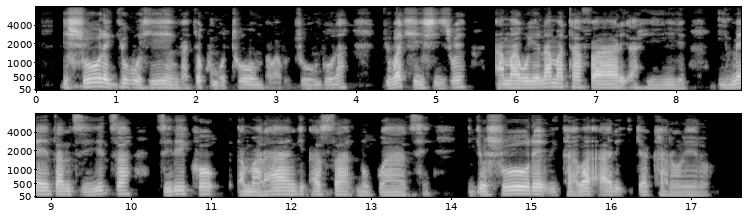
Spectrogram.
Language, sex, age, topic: Rundi, male, 25-35, education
